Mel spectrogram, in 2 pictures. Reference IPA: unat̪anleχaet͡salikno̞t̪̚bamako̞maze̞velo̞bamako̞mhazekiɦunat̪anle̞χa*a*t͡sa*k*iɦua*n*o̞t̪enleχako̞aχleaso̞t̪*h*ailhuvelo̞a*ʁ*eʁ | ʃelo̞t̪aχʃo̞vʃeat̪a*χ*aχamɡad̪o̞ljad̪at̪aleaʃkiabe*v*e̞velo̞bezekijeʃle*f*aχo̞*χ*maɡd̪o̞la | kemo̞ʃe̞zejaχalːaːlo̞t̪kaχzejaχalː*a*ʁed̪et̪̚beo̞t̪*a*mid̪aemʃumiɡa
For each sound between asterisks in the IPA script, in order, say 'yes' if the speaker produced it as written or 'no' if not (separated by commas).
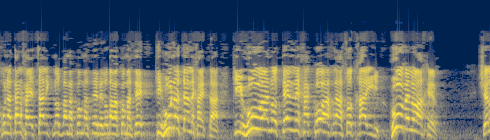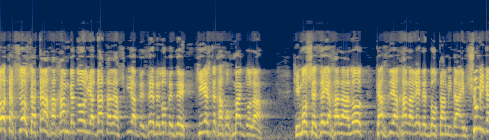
no, yes, yes, no, no, yes, no, no, yes, yes, yes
